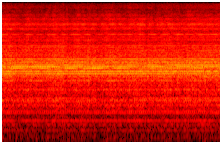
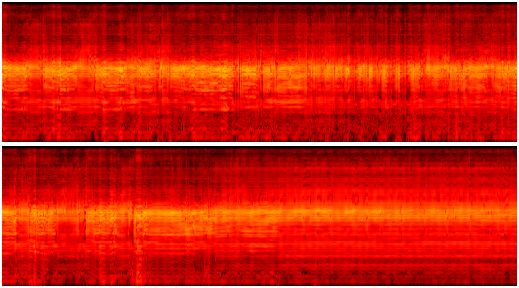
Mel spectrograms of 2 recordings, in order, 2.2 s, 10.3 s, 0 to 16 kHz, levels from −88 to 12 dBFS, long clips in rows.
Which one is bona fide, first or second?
first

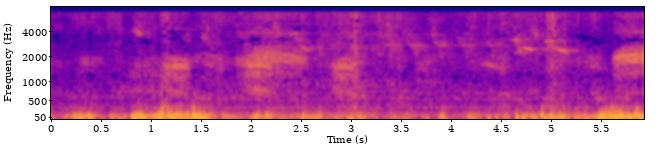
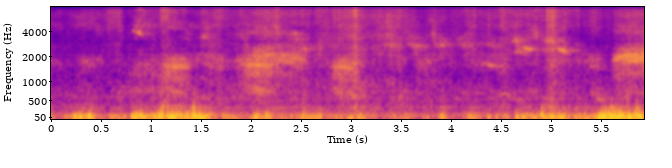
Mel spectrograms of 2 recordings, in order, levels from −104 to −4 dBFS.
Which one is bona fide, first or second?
first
